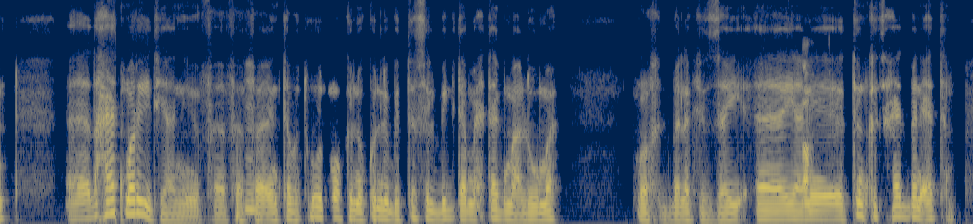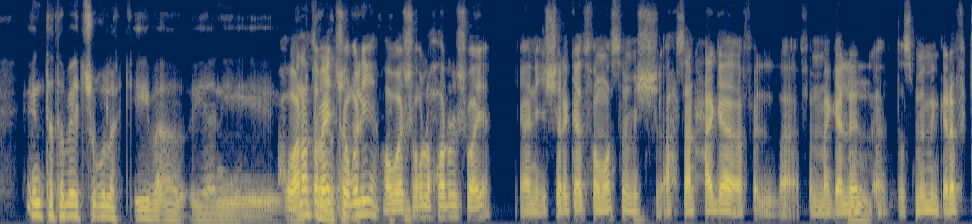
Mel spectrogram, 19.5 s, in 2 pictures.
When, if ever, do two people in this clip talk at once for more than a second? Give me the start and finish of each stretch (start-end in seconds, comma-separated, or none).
12.6-14.1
